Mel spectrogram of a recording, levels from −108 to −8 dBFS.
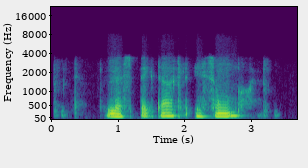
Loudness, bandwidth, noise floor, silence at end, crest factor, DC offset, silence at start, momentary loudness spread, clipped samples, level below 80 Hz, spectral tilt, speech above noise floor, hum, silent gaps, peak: -27 LUFS; 3.7 kHz; -58 dBFS; 0.8 s; 16 dB; under 0.1%; 0.85 s; 9 LU; under 0.1%; -46 dBFS; -12.5 dB/octave; 33 dB; none; none; -10 dBFS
